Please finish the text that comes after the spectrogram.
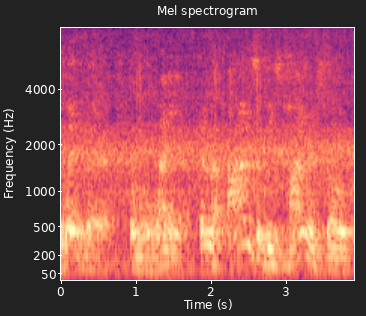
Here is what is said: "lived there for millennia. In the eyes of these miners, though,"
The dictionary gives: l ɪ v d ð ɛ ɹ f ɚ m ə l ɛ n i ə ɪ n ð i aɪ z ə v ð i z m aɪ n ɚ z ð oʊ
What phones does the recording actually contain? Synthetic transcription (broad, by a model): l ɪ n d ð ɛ ɹ f ɚ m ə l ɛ i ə ɪ n ð i aɪ z ə v ð i z m aɪ n ɚ z ð oʊ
